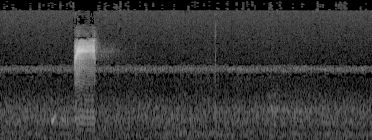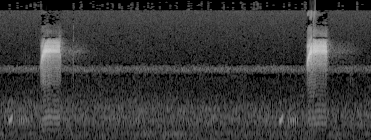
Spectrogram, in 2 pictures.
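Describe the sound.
A bird's nasal ping call, three short, high, buzzy pings spaced about three seconds apart, each standing out above a steady soft background hiss.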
